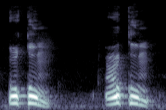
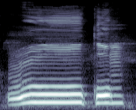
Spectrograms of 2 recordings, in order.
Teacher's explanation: عو جو ہم نے کھینچا کیونکہ واو آ رہا ہے، حروف لین ہے، ہم نے ایسے نہیں پڑھا عقم عقم، ایسے نہیں پڑھا، ہم نے پڑھا عوکم، کھینچ کے پڑھا۔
